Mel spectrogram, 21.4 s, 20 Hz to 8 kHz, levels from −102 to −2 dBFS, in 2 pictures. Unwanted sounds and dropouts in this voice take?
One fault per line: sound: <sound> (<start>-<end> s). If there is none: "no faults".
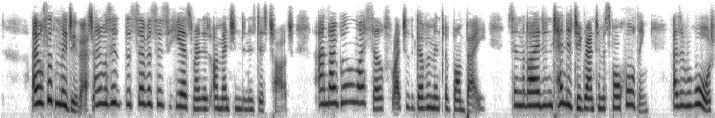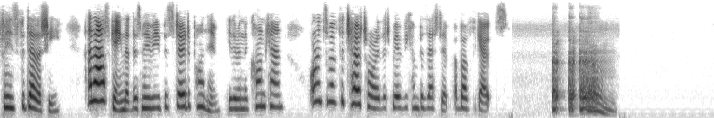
sound: throat clearing (19.0-20.0 s)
